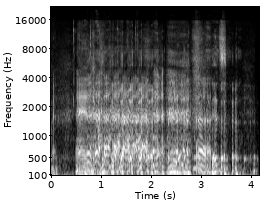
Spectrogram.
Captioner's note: all laughing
